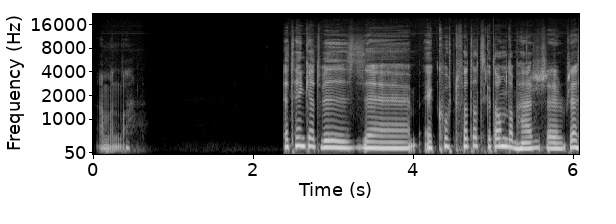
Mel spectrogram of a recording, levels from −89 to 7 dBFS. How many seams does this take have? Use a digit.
1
